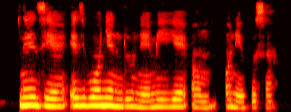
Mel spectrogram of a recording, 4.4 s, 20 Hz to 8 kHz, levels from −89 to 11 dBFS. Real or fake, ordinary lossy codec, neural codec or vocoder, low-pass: real; none; none; 7.2 kHz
